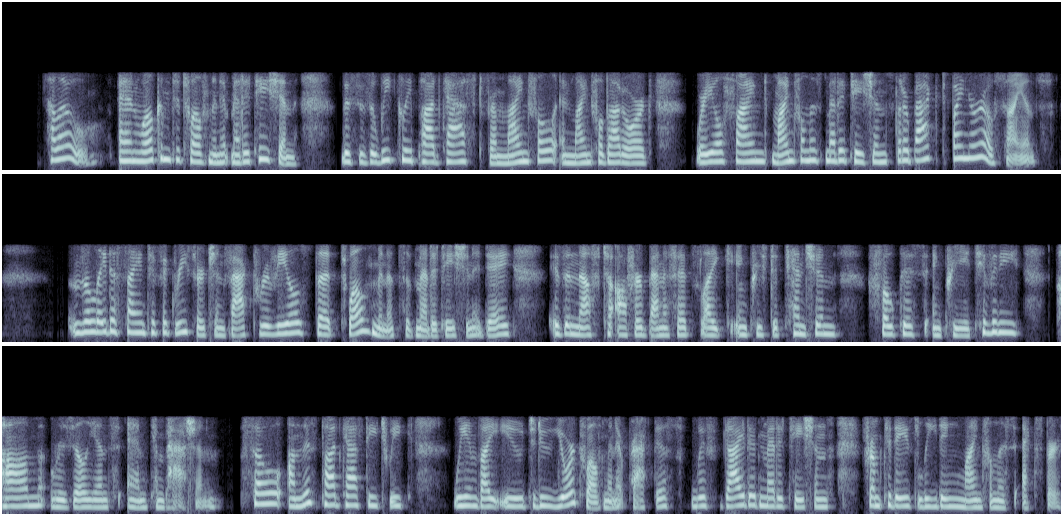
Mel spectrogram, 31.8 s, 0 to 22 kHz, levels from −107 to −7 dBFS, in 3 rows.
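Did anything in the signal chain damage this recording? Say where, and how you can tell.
Yes. Bluetooth CVSD headset codec, at the codec stage, throughout: nothing above 3.8 kHz, granular hiss, and scratchy s sounds where the one-bit adaptive step can't track fast changes.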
